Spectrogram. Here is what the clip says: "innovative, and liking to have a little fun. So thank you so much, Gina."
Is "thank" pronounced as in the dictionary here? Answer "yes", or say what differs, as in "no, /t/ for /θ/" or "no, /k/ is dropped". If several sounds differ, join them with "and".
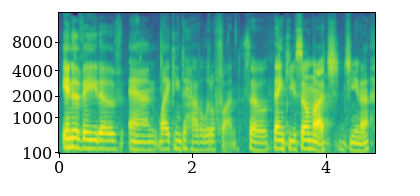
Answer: yes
